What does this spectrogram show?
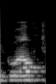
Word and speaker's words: Guelph: easements over tribal land, and how do you pronounce that Ash? - The Guelph treasure.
